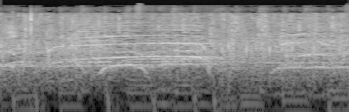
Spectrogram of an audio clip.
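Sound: applause and cheering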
